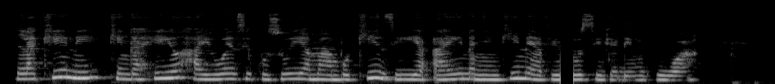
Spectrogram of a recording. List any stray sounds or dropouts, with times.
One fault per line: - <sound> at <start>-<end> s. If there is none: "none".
- dropout at 5.6-5.7 s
